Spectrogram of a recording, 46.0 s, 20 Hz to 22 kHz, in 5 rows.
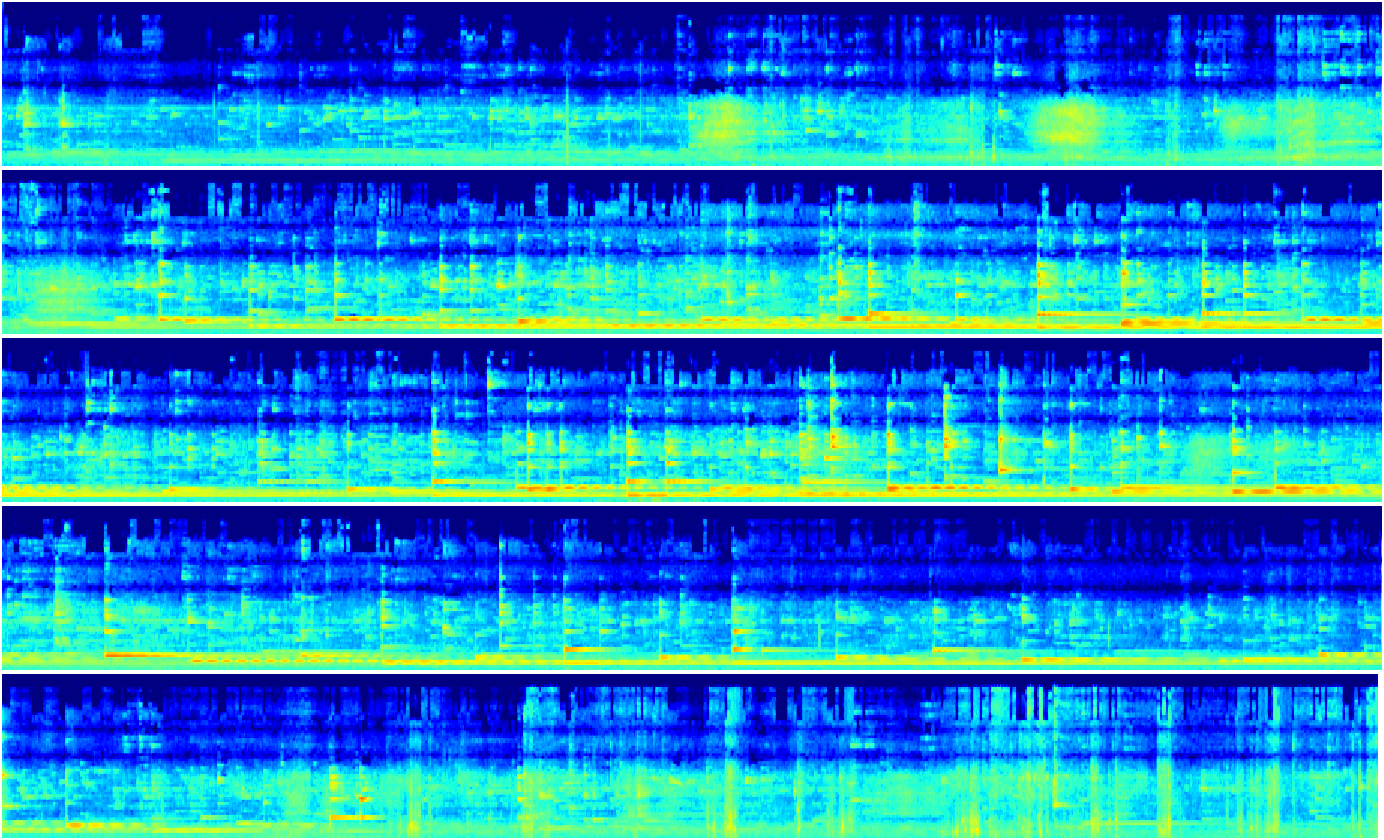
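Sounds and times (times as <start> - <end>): wind chimes ringing: 0.0 - 45.9.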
